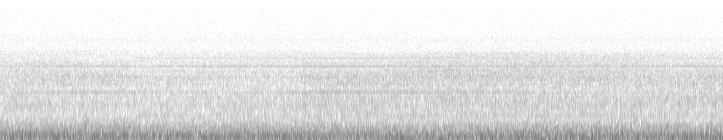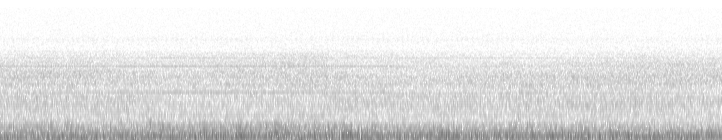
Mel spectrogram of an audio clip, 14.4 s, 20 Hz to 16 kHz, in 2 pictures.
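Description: Steady low rumble of a Falcon 9 first stage's nine Merlin 1D engines firing during ascent, carried on the rocket's onboard camera audio, with faint steady high tones above it.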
